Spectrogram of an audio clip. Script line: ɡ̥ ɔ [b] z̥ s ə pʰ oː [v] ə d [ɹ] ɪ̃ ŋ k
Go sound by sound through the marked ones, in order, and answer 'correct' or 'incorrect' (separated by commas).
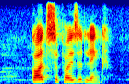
incorrect, incorrect, incorrect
